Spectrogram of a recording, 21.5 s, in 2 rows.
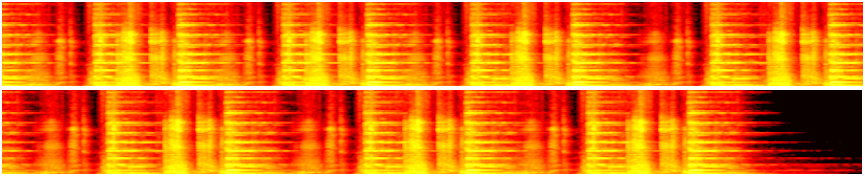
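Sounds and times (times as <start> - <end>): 
bells: 0.0 - 8.0, 8.9 - 9.8, 10.4 - 11.3, 12.1 - 12.8, 13.6 - 14.5, 15.3 - 17.5, 18.1 - 20.4.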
